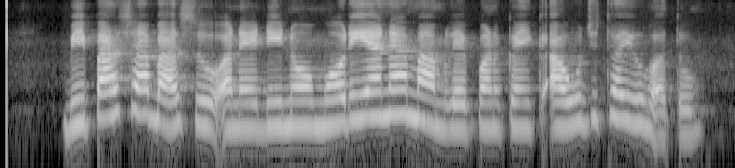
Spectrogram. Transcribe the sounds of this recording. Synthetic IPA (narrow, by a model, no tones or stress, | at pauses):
bipaʃabasũəneɖinomoɾijanamamlepəɳkə̃ĩkaʋũd͡ʒt̪ʰəjũɦət̪ũ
